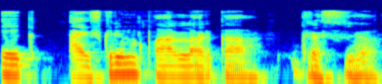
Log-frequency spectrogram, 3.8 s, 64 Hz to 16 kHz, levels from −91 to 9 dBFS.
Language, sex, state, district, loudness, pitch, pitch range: Hindi, male, Gujarat, Gandhinagar, -17 LUFS, 110 Hz, 105-120 Hz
